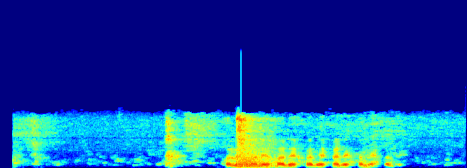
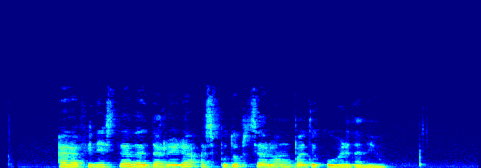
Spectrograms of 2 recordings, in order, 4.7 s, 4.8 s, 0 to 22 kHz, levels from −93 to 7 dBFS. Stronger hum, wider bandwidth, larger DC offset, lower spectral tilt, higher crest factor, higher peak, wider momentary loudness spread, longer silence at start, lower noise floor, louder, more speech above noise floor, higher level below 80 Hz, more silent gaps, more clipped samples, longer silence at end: neither; second, 8 kHz vs 9.6 kHz; neither; second, -1.5 dB/octave vs -6 dB/octave; about the same, 18 dB vs 14 dB; first, 0 dBFS vs -18 dBFS; first, 21 LU vs 6 LU; second, 0.15 s vs 0.6 s; second, -47 dBFS vs -75 dBFS; first, -15 LUFS vs -32 LUFS; second, 30 dB vs 44 dB; first, -64 dBFS vs -88 dBFS; neither; neither; about the same, 0.65 s vs 0.6 s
